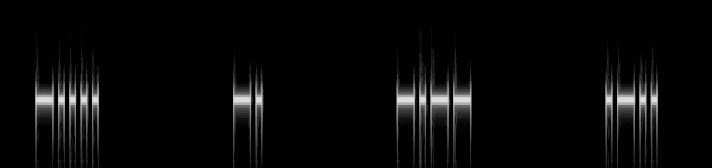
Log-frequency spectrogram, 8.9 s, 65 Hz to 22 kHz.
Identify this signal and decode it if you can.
Morse code, heard as a keyed tone, about 17 wpm, spaced as for 5 wpm, 700 Hz. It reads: 6NYL
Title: USA Call Signs - 6 Characters - 8x Character Spacing - 17wpm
